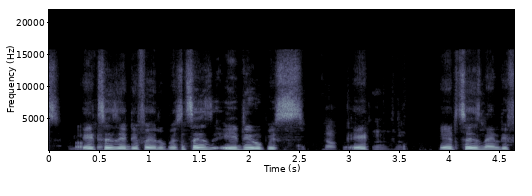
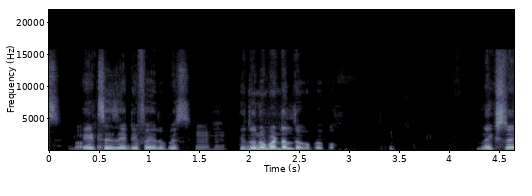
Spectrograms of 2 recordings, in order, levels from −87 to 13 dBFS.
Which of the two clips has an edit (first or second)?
first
